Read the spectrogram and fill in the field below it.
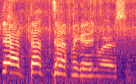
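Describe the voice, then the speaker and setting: A woman's voice: high voice, expressive, a little fast. A woman streamer with a cute, exclamatory anime-streamer delivery, giving casual live reaction commentary. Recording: music playing behind the voice. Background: audio of the watched video, with music.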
